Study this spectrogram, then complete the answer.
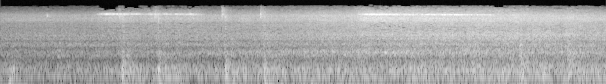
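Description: Wheels squeal briefly on the rails.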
